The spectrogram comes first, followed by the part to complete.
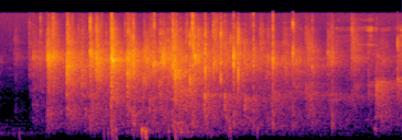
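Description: Audience applauding: a dense patter of clapping that starts about a second in and tapers off near the end.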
